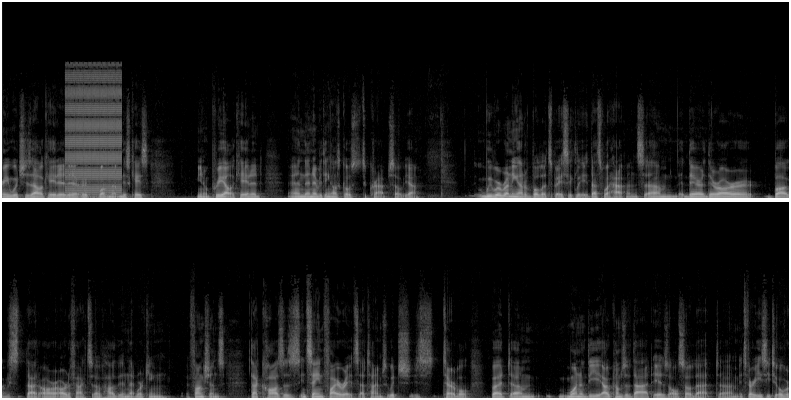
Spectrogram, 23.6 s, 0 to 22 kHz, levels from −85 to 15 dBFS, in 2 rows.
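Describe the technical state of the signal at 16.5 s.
At 16.5 s the signal is intact, with no audible technical fault.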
